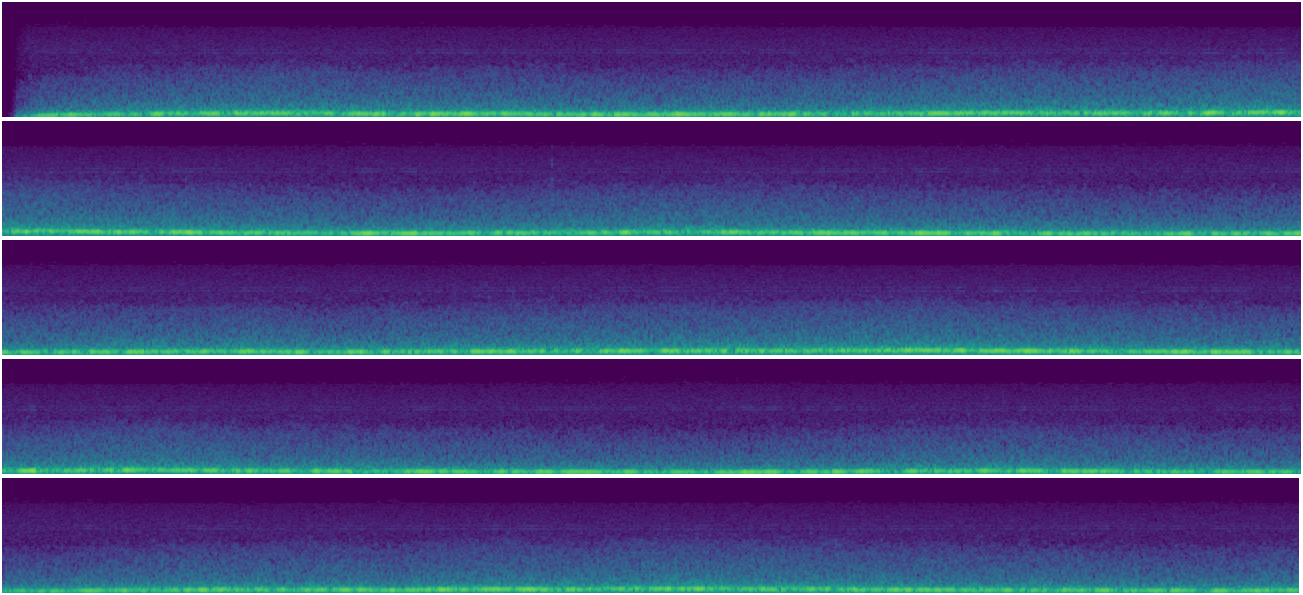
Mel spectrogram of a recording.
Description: Soft Breeze

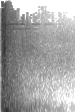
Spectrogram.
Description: Gun Shot Single Silenced

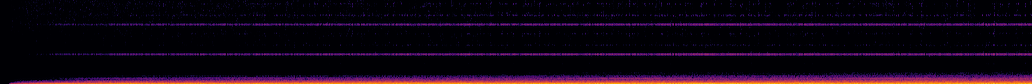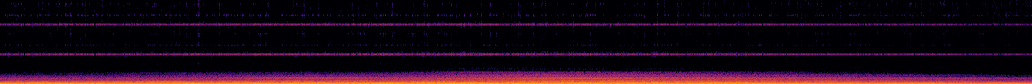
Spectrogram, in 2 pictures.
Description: Bed Approach Danger L

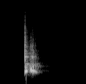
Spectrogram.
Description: Button Hollow Wood Hi, buttons

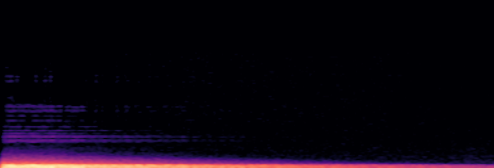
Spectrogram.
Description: Bass Impact Tonal So; impacts

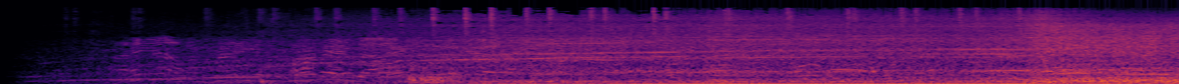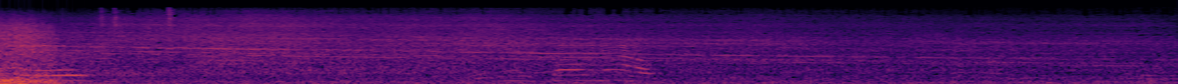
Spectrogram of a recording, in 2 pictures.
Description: Hydroplane Dock Amb

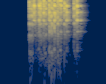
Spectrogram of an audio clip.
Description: Mill Clack Wooden, percussion shaker

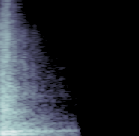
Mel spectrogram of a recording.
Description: Door Close

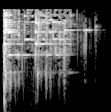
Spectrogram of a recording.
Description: Glass Breaks Distant; windows & mirrors

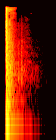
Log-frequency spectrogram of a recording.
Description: Harley backfire

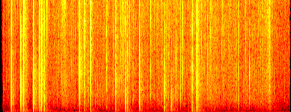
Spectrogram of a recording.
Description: Bubble Wrap Popping

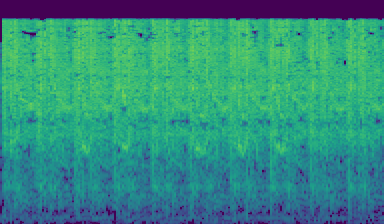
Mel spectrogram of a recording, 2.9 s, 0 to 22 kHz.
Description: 35mm Camera Auto Win

